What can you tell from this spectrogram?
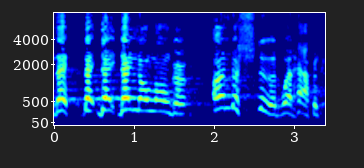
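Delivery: loud, rising sermon delivery; preaching. Acted. Preacher warns church of faith being snatched away, loud preaching. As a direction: drive it home to the congregation. Preaching builds to full force.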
